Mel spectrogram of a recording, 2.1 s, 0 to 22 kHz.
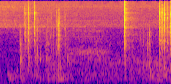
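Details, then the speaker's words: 2016 Mazda CX-3 Skyactiv engine hydrolocked after driving through water: irregular crunching clicks and snaps as the engine is turned by hand, binding and releasing, with a blown-up cylinder one and a bent crankshaft position sensor gear. "I can barely spin the engine like it'll spin a little bit okay okay so I got it kind of loose but then eventually it'll get stuck again and you can see this gear right here is bent that's for the crank shaft position sensor and you can hear all that"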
